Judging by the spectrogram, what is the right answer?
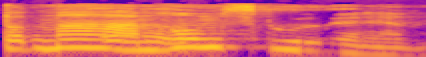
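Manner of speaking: put-on New Jersey accent. Quoting the tough mom from the movie they're watching, Jersey accent. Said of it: "Jersey accent Mom".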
